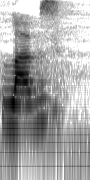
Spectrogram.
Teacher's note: love ends in a V sound, so loves, it has a Z sound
